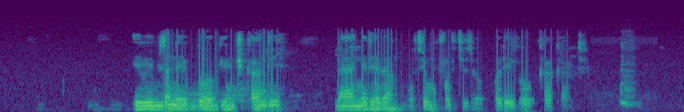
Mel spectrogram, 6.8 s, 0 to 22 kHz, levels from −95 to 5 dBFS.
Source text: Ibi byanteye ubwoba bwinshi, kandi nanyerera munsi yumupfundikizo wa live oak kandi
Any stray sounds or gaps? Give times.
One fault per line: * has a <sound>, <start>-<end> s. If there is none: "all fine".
* has a laugh, 6.2-6.4 s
